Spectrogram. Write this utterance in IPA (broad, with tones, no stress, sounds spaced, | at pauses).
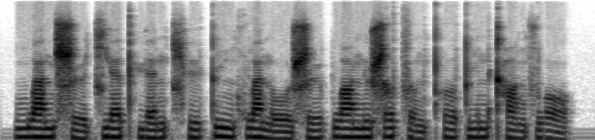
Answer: m w a˥ n ʂ ɻ̩˨˩ t͡ɕ j ɛ˥ t̪ʰ ɥ ɛ˧˥ n t͡ɕʰ y˧˥ t̪ i˥˧ ŋ x w a˥˩ n o˨˩ ʊ̯ ʂ ɻ̩˧˥ p w ɑ˥ ŋ y˥˩ ʂ ɤ˥ t͡s ɤ˨˩ ŋ t̪ʰ ɤ˥˩ t̪ i˥ n kʰ ɑ˥˧ ŋ s w ɔ˥˩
